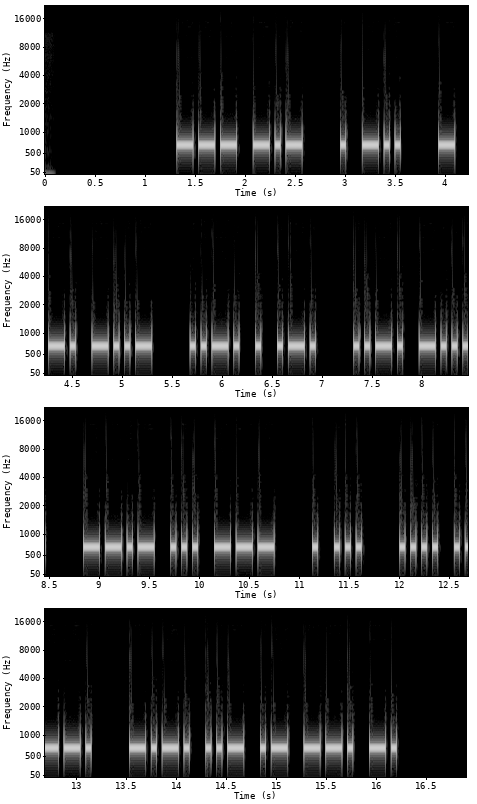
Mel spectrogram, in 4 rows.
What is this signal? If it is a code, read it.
Morse code, heard as a keyed tone, about 22 wpm, 700 Hz. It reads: OK ED TNX FER FB QSO ES HP CUAGN
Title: Practice QSO - Exchange 4 - Ending - 22wpm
